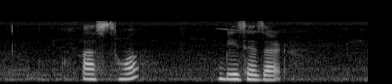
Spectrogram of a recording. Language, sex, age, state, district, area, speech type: Assamese, female, 30-45, Assam, Nagaon, rural, spontaneous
